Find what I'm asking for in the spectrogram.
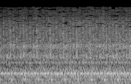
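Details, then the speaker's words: Winter no-start diesel pickup at high altitude in Tibet, jump-started with a booster pack: rough, harsh idle with hard clatter and breathy hiss; severe blow-by at the breather pipe, worn cylinder liners, low compression, needs engine overhaul. "一个是串气，飞机油串气，串气非常严重，这个废气管，那就证明发动机的钢套过剩，压缩比不够，压缩比不够的话，只能大修发动机才能够彻底解决问题。"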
